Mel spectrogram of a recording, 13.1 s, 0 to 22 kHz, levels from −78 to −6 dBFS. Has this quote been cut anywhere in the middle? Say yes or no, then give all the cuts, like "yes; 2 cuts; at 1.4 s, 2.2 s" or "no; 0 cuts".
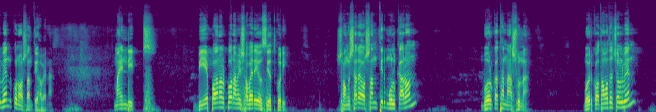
no; 0 cuts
